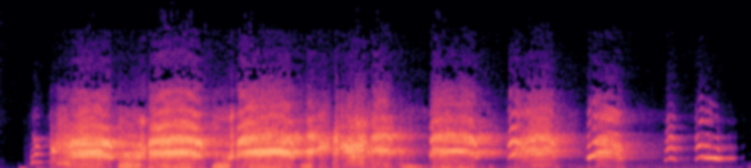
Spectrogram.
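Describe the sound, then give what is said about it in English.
A monkey from the 'monkey mind pong' experiment, hooked up to a video game, screeches unhappily in a rapid series of loud, high-pitched, wavering shrieks, about eight bursts in all, tapering into shorter, thinner squeals at the end. “And I believe we do have audio of this monkey.”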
